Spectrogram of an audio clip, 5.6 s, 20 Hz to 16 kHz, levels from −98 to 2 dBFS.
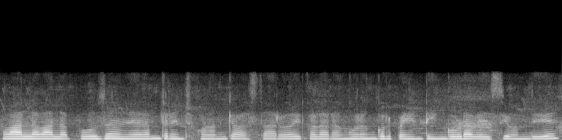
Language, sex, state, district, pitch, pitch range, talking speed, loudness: Telugu, female, Andhra Pradesh, Manyam, 230 Hz, 225-240 Hz, 150 wpm, -17 LUFS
